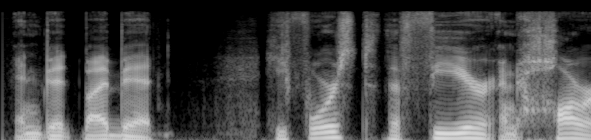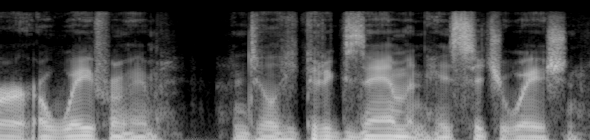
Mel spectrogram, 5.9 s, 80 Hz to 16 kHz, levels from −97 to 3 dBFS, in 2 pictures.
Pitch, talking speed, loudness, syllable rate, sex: 95 Hz, 195 wpm, -19 LUFS, 5.7 syllables/s, male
